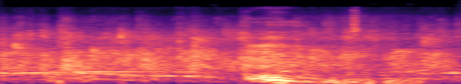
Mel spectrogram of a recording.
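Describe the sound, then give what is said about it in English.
A church audience at Riverside claps steadily throughout, a dense wash of applause with scattered voices cheering and whooping, swelling briefly in the middle before settling back. “Give yourself a cheer, Riverside.”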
